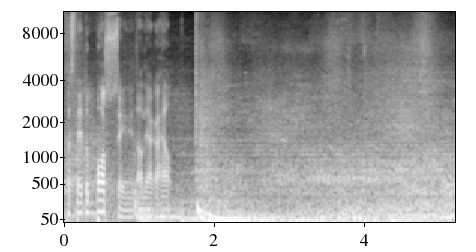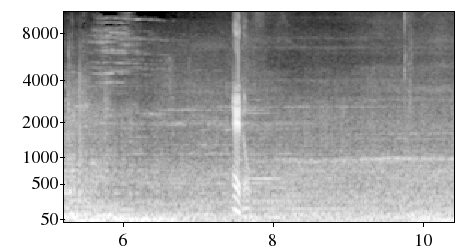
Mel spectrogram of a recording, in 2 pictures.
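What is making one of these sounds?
A low drone hums in a large echoing space.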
